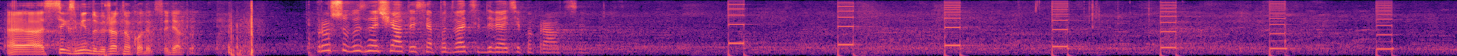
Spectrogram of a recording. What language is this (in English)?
Ukrainian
